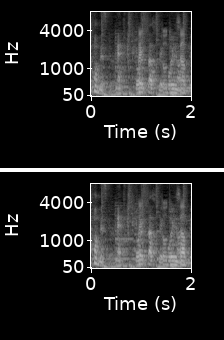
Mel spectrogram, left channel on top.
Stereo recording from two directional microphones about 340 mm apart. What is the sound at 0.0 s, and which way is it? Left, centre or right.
Speech, centre.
